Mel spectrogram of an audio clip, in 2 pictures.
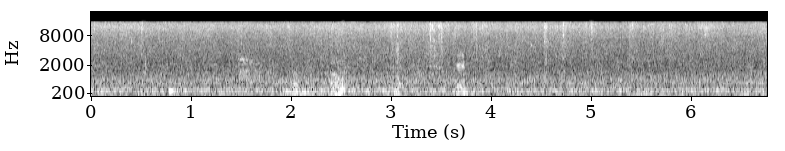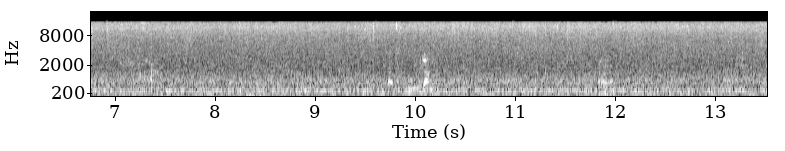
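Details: A dense mass of giant honeybees disturbed by honey harvesting: a continuous, even, low buzzing drone fills the recording, with occasional faint clicks and murmured voices beneath it.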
